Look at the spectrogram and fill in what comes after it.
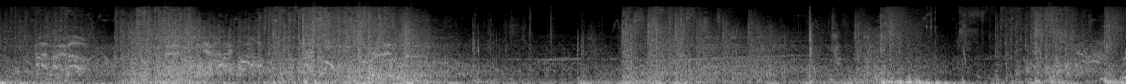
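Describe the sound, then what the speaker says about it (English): Video game gunfire in Marvel's Spider-Man crackles in loud repeated volleys and bursts across the scene, with voices talking among the shots. "Reports of multiple shots fired."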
